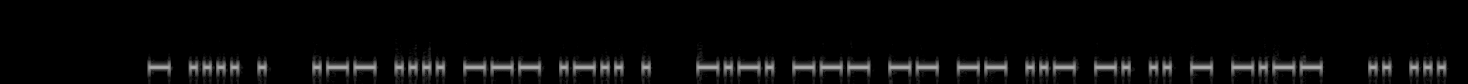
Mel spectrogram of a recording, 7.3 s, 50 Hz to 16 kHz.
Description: Morse code, heard as a keyed tone, about 34 wpm, 700 Hz. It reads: THE WHOLE COMMUNITY IS
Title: Sentences from Top 1000 Words - Review Part 4 - 35wpm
